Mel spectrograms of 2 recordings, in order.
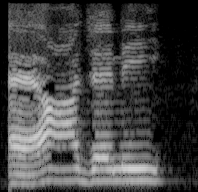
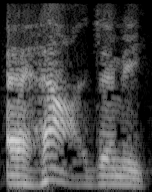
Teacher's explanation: يبقى بخلي الهمزة بين الفتحة أو بين أصل الفتحة وهو الألف وبين الهمزة، بين المخرجين · Shown in: first take · بين مخرج الألف مخرج الجوف وبين مخرج الله. · Term: بالتسهيل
